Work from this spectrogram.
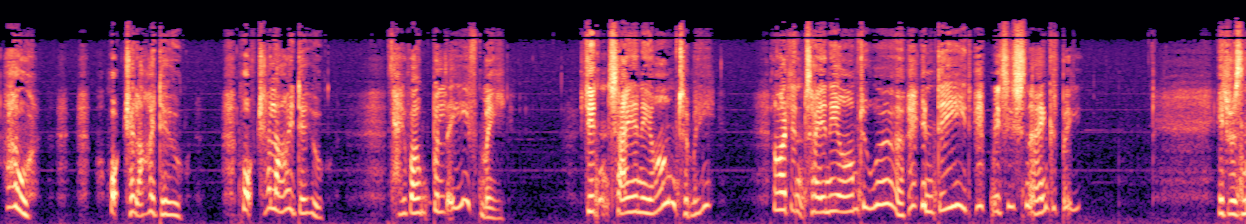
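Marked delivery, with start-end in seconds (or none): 0.1-10.8 higher, pleading maid's voice; distressed servant girl. Acted. Girl begging Missus Snagsby to believe her, distraught. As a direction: protest innocence, growing more anxious and higher.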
